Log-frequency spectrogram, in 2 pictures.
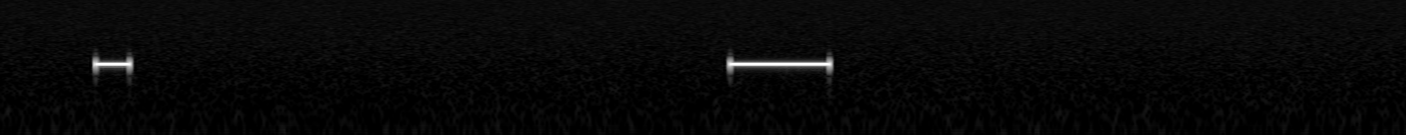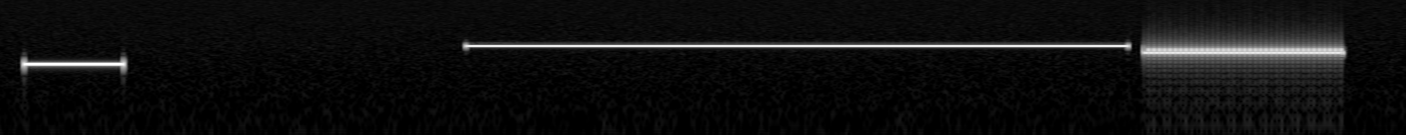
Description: Fax machine handshake, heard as beeps, a long tone and a warble.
